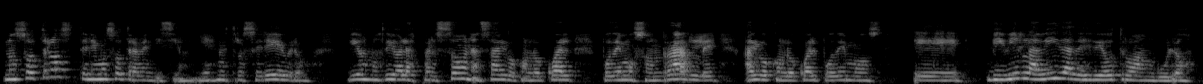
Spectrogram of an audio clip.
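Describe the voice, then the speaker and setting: A woman with an Argentine Spanish accent delivers a devotional sermon to an online audience of women, speaking to them earnestly and with affection. Her mid-range voice moves at a moderate pace. The online audio is dull and lo-fi with faint noise.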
